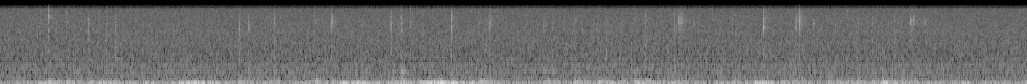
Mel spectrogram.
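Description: Computer keyboard being typed on: irregular key clicks with soft low thumps.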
